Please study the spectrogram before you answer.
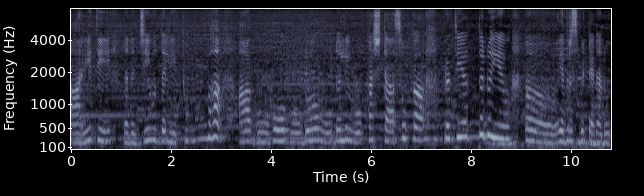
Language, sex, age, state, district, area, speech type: Kannada, female, 45-60, Karnataka, Bangalore Urban, urban, spontaneous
